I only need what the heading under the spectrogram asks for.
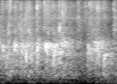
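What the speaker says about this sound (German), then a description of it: "Bitte Applaus, natürlich Applaus." Audience applause at a welcoming event in Vienna, a dense even wash of many hands clapping at moderate loudness, continuous through the brief moment.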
